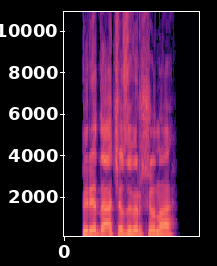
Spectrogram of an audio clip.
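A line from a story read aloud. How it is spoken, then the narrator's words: Shouted through a screen. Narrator (Russian): Магистр крикнул через ширму второму механику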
